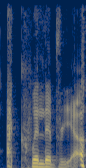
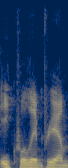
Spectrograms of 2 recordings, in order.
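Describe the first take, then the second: First: The word is said in an odd, imitated way. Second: The word is said the usual way. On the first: This copies one character's peculiar way of saying it. "but then his son is like" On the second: This is how most people say it. "everyone else in the movie pronounces it equilibrium"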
